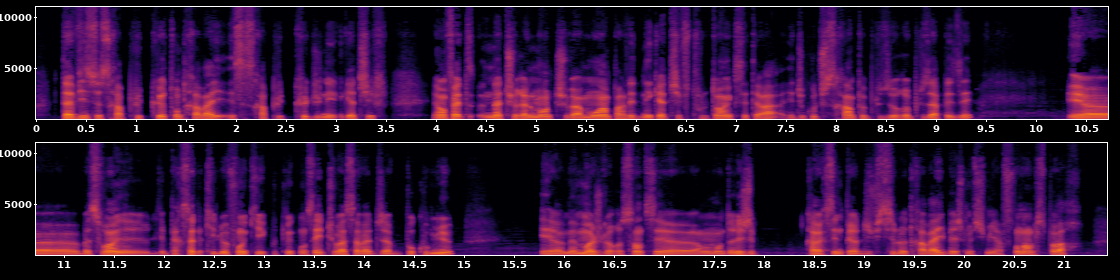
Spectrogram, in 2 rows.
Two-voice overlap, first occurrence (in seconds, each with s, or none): none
